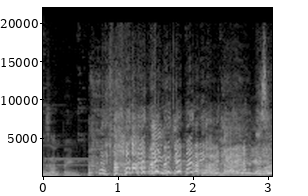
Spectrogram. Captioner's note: mixed enthusiasm laughter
